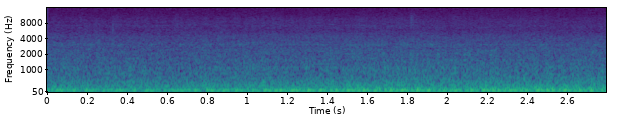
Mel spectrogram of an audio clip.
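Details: Corvette C6 with 216,000 miles, low on fuel, started at auction: low, heavy idle with an uneven pulse of about 220 beats a minute that wavers instead of settling; rough idle, cause unclear.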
